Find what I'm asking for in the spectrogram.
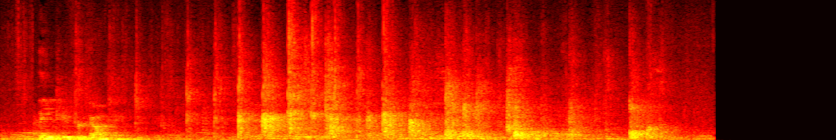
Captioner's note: clapping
